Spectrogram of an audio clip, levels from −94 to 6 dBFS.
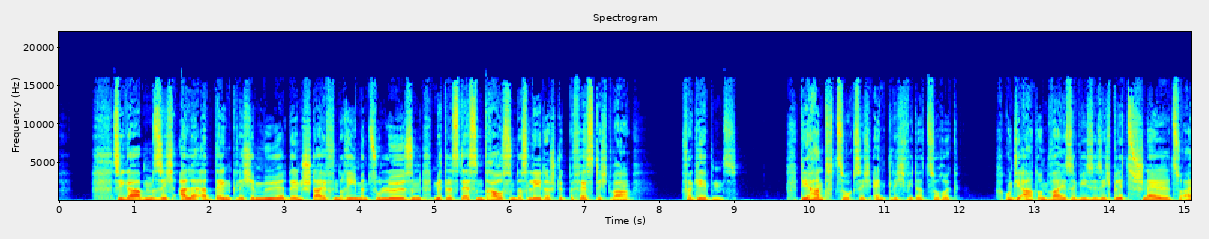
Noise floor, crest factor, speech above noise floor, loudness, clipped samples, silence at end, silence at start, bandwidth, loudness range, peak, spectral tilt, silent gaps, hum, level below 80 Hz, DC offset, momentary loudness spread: -65 dBFS; 18 dB; 46 dB; -19 LUFS; under 0.1%; 0 s; 0.45 s; 16.5 kHz; 5 LU; -2 dBFS; -5 dB/octave; none; none; -46 dBFS; under 0.1%; 10 LU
